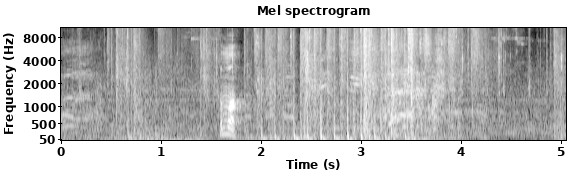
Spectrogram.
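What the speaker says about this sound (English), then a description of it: "Oh, double shot. I don't know what kind of gun this is." Gunfire from Battlefield 1 rings out in quick bursts, with a louder double report near the middle and more rapid shots after it, set against constant battle noise. A voice speaks briefly over the shooting.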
